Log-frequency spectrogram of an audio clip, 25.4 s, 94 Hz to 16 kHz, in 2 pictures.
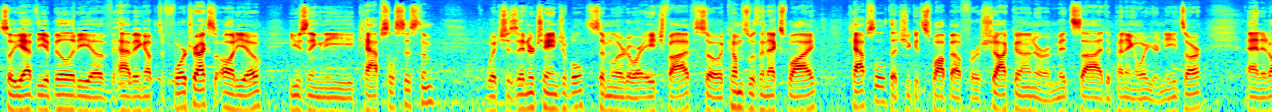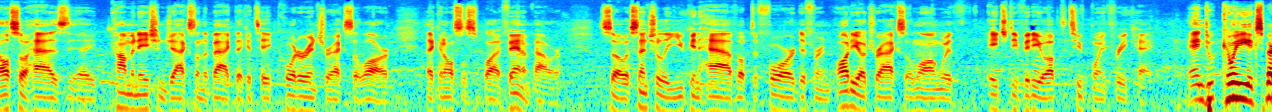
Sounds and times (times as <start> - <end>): Speech: 0.0 - 25.4.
